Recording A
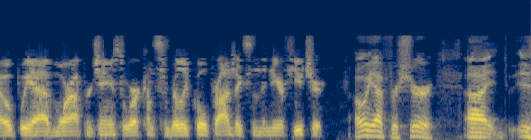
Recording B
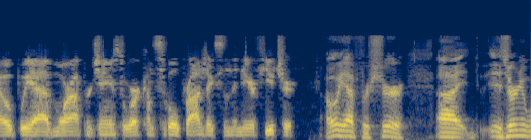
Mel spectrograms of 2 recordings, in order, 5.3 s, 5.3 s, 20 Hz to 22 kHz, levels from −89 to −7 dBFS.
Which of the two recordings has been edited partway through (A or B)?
B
